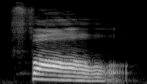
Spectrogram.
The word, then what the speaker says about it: fall: Fall, because you do not want it to sound like for, because then people will analyze it as for rather than fall. This is me demonstrating fall.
